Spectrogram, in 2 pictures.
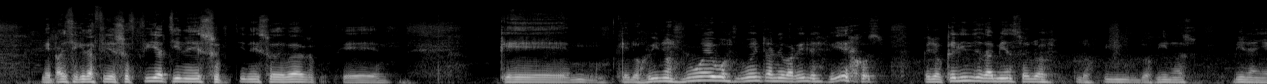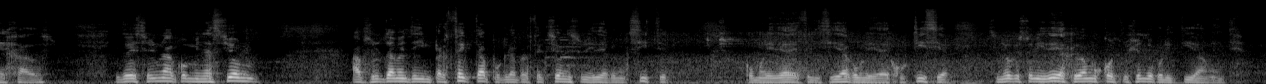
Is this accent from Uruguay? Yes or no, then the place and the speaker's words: yes; Uruguay; me parece que nosotros como uruguayos, en esta democracia muy particular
